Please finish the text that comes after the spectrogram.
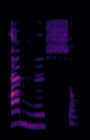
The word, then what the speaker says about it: hameçon: points on continue un hameçon un hameçon met sur pause à son j'aurais pu te préciser qu'il y avait une lettre muette au début du monde c'est le h à me sont sinon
